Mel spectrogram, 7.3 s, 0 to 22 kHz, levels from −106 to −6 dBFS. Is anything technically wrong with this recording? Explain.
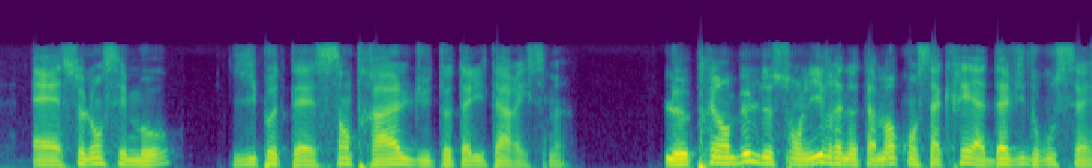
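Yes, there is an AMR rate drop from 4.52 to 5.93 s in this speech clip. Over that stretch the sound turns rough, buzzy and synthetic, then snaps back to the clearer HD Voice quality heard around it. This points to the AMR wideband codec falling from about 23.85 to around 6.6 kbit/s, with bits shifted to error protection on a weak link. A spectrogram shows smeared, noisier harmonics with no band loss, and the waveform shows no gap.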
